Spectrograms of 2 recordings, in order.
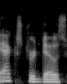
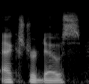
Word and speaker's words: extrados: for the here's the extra dose which of course I'm sure I pronounced it extra dose but that's not how it's pronounced um our one oh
